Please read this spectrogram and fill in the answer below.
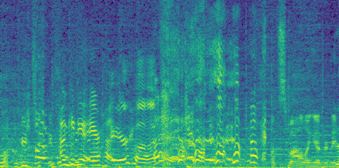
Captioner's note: laughs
